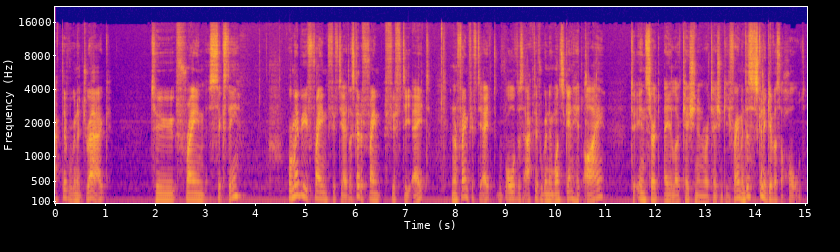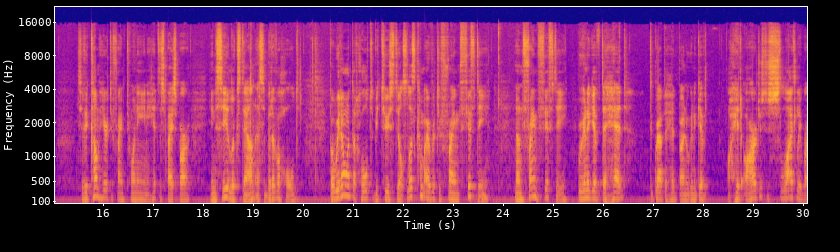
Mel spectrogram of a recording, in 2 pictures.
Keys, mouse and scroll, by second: 8.7-10.6 scroll up 2, 15.9 click, 16.7 scroll down 2, 17.2 space, 17.6-26.3 drag, 18.9 space, 24.2 scroll up 1, 28.8 r.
